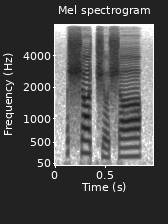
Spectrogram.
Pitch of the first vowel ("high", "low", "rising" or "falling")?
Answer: high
